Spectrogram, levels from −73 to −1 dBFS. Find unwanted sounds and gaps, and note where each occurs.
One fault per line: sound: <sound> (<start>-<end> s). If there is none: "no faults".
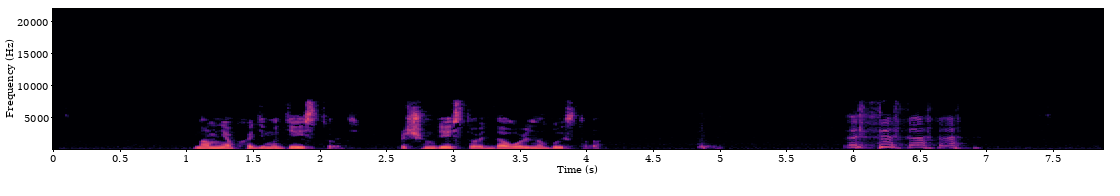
sound: whoosh (4.8-5.0 s)
sound: laugh (5.9-7.0 s)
